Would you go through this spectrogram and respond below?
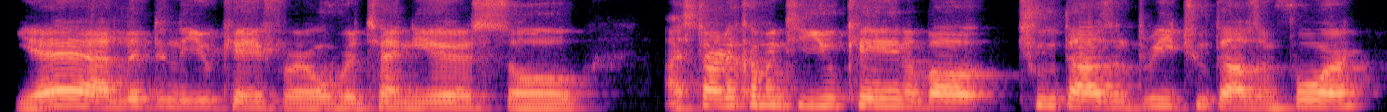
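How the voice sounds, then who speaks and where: A man from Canada, a rapper guest telling his story in a relaxed way, with many filler words. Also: a little high, moderate pace, echoey room. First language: Punjabi. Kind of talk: casual interview over a call.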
